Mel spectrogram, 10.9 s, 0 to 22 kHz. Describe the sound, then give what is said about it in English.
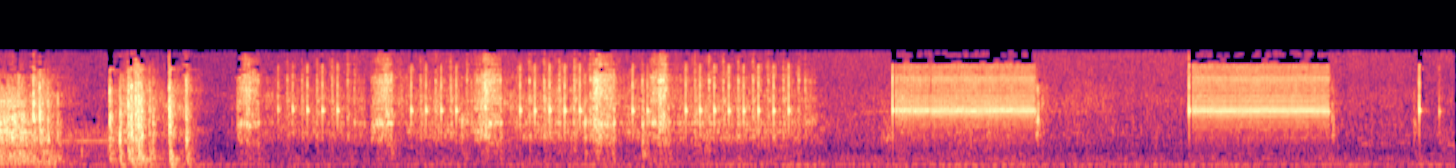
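A telephone is dialed in a phone booth near the door of a bar at almost 11 at night, with bursts of rapid mechanical clicks, then two long, steady ringing tones sound on the line with a pause between them. No voices. “There's a phone booth near the door.”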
